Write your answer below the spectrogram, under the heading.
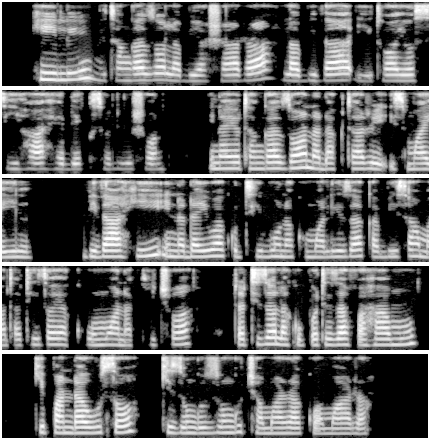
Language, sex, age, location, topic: Swahili, female, 18-24, Kisumu, health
